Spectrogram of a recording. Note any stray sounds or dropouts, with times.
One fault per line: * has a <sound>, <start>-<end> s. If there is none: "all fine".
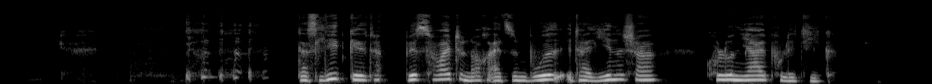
* has a cough, 1.2-2.7 s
